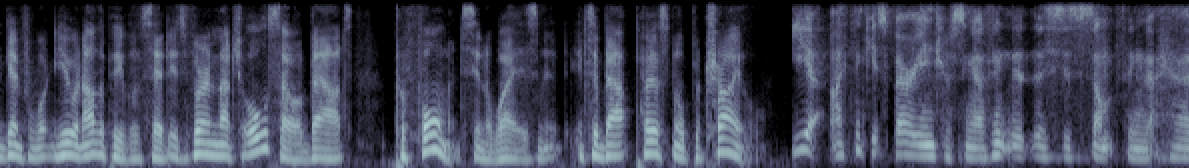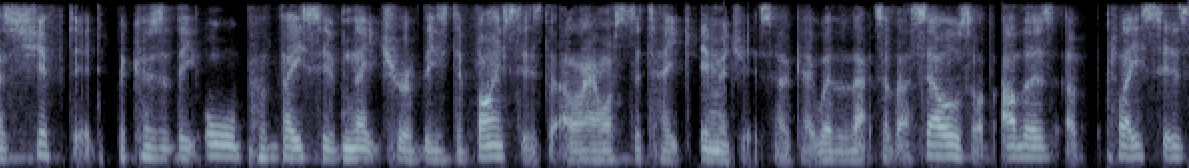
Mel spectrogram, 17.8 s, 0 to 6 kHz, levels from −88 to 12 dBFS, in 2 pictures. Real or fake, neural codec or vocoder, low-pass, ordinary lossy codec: fake; codec, 16 kHz, 8 kbps, FreqCodec, smaller model; 5.4 kHz; AAC, 48 kbps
